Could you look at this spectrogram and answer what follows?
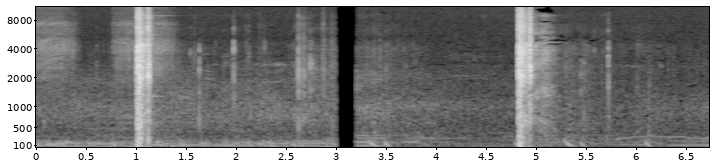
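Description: Two shotgun shots fired at pigeons in flight, about four seconds apart, each a sharp crack with a short tail.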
